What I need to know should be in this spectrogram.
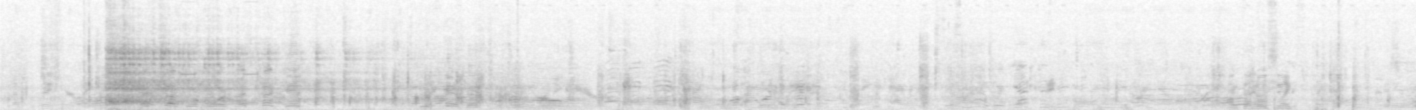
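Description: Young children shout and chatter outdoors.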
